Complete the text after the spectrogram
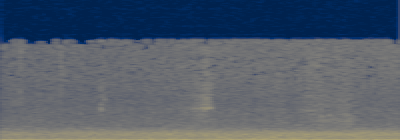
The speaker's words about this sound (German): Also wenn ich aufs Gas steige, gut, die Achtgang-Automatik, über die gibt es sowieso nicht viel zu sagen, weil die bei BMW grundsätzlich perfekt ist. Da geht echt was vorwärts.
